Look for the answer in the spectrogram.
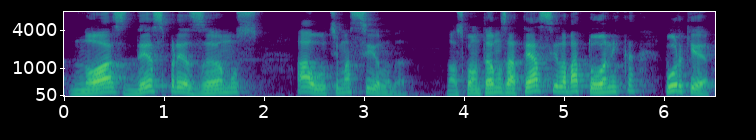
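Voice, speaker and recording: A Brazilian man lecturing on poetry in a slightly high voice, speaking slowly and deliberately. He talks emphatically, poses rhetorical questions and reads verse lines with dramatic weight. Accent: Brazilian Portuguese. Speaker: literature teacher. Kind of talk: exam-prep literature lecture.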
